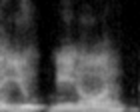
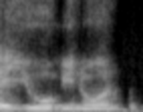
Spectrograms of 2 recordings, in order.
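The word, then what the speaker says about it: يؤمنون: setah wakaf pada kata yukminun dibaca apa adanya hamzahnya dibaca yuk Minun tidak dibaca yuminun Ini kaidah misalnya setiap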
